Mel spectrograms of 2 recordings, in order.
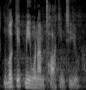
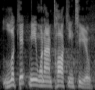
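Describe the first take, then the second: First: Low, restrained order from a dad; stern father. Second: Projected mock-stern command to a crowd; rallying demonstration. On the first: Retold or imitated. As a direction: quietly insist on attention, pitched low. Stern father's words retold in hospital. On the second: Shown as a demonstration. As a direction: call it out for everyone to copy. Leading graduates to say it aloud.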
